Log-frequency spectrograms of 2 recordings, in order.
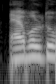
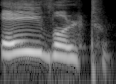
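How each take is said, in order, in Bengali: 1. প্রথম স্বরধ্বনিটি 'cat'-এর 'a'-এর মতো শোনায়। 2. প্রথম স্বরধ্বনিটি 'day'-এর 'ay'-এর মতো শোনায়। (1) "অ্যাবল টু হচ্ছে একটা ভুল উচ্চারণ" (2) "সঠিক উচ্চারণটা হবে এইবল টু"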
